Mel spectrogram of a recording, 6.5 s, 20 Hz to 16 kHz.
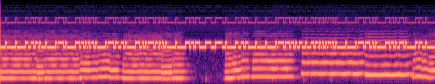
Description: RTTY (50 baud, 450 Hz shift), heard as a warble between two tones, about 2150 Hz centre, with room echo. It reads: … SEINER MOTIVE WURDEN …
